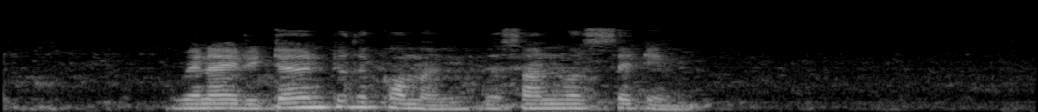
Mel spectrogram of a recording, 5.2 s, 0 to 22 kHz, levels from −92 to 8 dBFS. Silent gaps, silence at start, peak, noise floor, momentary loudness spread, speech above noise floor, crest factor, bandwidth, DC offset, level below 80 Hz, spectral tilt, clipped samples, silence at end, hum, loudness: none; 0.15 s; -16 dBFS; -67 dBFS; 15 LU; 39 dB; 16 dB; 8 kHz; under 0.1%; -66 dBFS; -7 dB/octave; under 0.1%; 1.65 s; none; -29 LUFS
